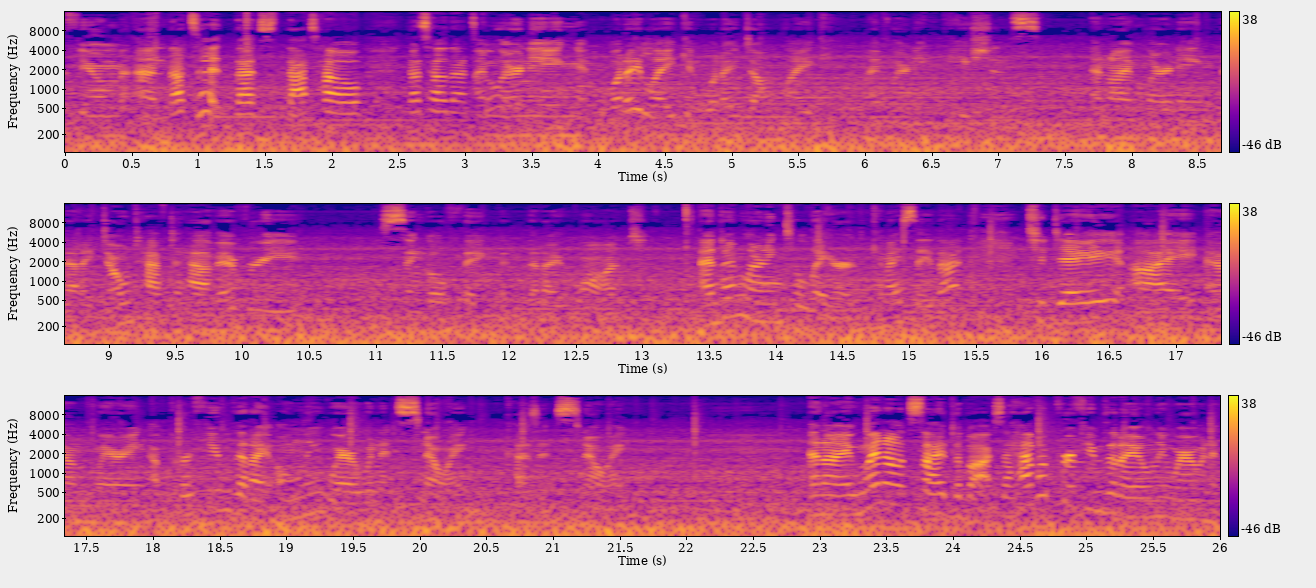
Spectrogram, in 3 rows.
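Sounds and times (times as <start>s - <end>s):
woman talking: 0.0s - 21.6s, 22.9s - 26.0s
low rumble of road noise: 0.0s - 26.0s.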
